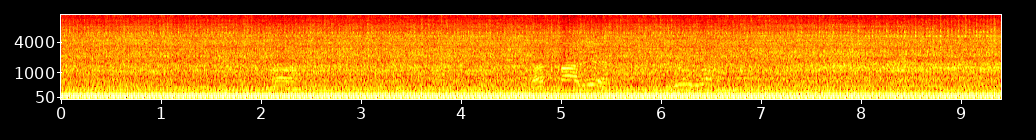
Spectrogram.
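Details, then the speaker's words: Tao Tao ATV after battery charged with solar charger, old battery lacking cranking amps and due for replacement: steady, even single-cylinder idle with no misses or knocks; starts and runs fine. "yep but at least she starts and runs then now again"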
